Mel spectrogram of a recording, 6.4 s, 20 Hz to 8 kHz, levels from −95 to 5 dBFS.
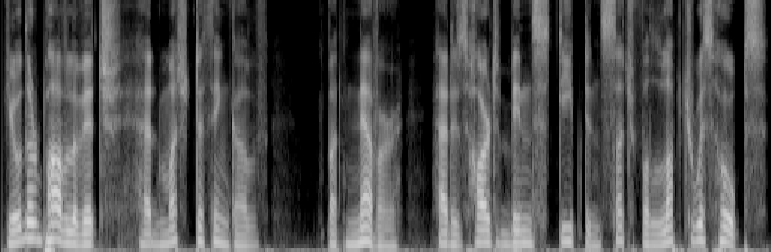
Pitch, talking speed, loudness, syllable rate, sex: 140 Hz, 170 wpm, -20 LUFS, 4.8 syllables/s, male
